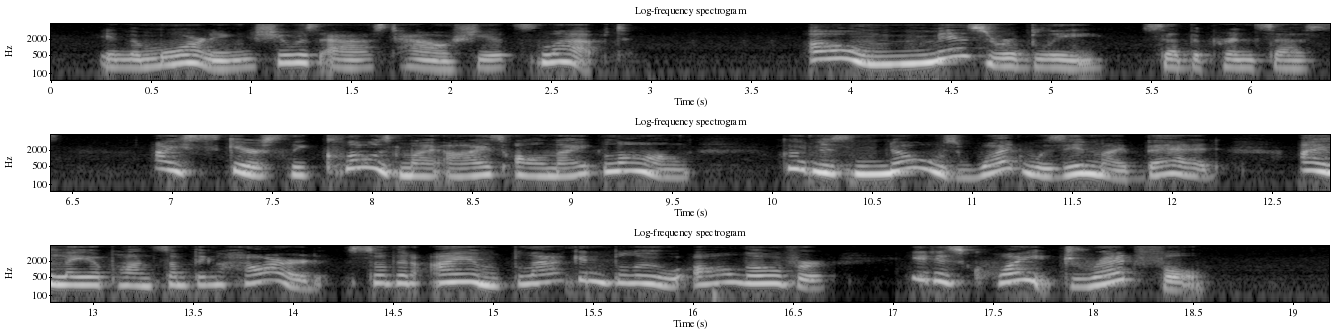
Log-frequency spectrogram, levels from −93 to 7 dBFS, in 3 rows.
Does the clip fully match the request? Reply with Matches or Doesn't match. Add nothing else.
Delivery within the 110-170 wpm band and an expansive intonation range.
Matches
